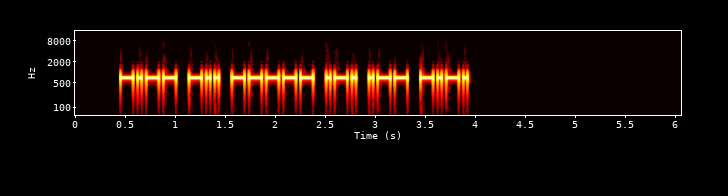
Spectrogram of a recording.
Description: Morse code, heard as a keyed tone, about 28 wpm, 700 Hz. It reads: YD0RWC
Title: DXCC-100 Call Signs - 6 Characters - Repeated 2x - 28wpm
